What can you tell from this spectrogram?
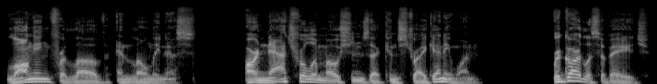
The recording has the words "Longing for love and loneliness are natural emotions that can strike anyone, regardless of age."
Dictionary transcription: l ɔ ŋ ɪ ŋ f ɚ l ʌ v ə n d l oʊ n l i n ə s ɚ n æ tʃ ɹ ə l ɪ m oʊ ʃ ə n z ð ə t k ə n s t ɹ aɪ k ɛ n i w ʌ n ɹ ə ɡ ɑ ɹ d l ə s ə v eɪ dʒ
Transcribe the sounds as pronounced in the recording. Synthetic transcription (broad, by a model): l ɔ ŋ ɪ ŋ f ɚ l ʌ v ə n l oʊ n l i n ə s ɚ n æ tʃ ɹ l ɪ m oʊ ʃ ə n z ð ə t k n s t ɹ aɪ k ɛ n i w ʌ n ɹ ə ɡ ɑ ɹ d l ə s ə v eɪ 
